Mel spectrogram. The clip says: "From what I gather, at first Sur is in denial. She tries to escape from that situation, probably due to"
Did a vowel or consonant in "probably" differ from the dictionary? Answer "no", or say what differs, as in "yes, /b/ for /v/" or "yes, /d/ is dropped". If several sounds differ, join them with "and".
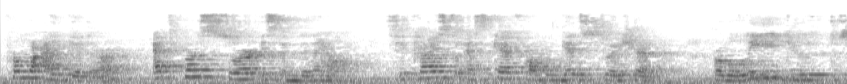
yes, /f/ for /p/ and /b/ is dropped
